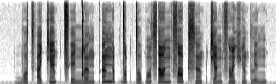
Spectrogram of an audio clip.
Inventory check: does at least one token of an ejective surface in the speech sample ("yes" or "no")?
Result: yes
